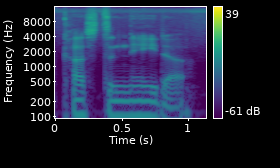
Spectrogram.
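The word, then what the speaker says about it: Castañeda: Hey everyone, this is me coming back in real quick just to say that I figured out the pronunciation. It's Castaneda, so I was very off.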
